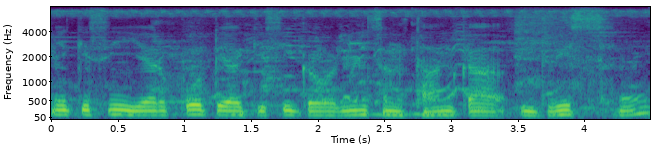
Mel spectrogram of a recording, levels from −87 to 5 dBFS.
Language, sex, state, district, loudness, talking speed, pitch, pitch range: Hindi, male, Bihar, Saran, -16 LUFS, 135 wpm, 110 Hz, 105-120 Hz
